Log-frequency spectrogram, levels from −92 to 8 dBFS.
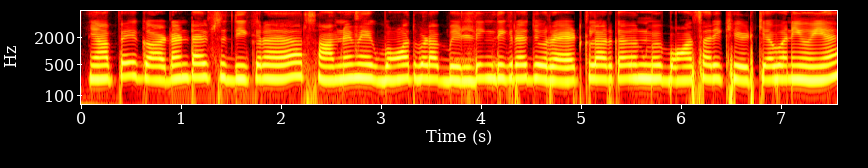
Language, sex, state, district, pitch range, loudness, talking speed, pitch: Hindi, female, Rajasthan, Churu, 230-245 Hz, -10 LUFS, 230 wpm, 240 Hz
